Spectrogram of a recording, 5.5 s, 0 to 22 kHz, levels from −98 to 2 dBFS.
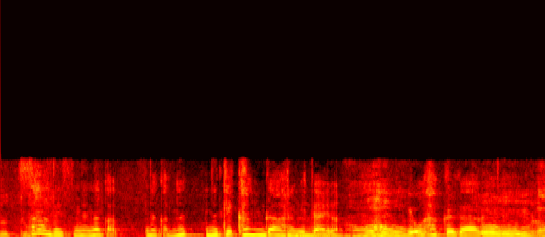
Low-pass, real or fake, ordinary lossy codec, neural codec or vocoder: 7.2 kHz; fake; none; codec, 16 kHz, 16 kbps, FreqCodec, smaller model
